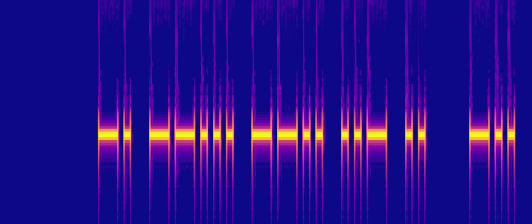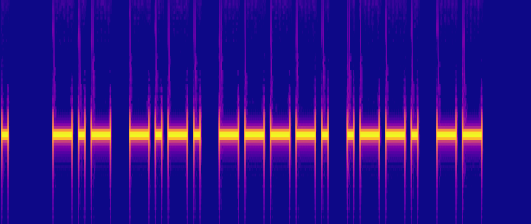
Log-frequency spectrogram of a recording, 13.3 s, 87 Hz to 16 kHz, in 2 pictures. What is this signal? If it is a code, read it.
Morse code, heard as a keyed tone, about 15 wpm, 700 Hz. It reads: N7ZUI DE KC9PM
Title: USA Callsign DE Callsign - 5 Characters - 15wpm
